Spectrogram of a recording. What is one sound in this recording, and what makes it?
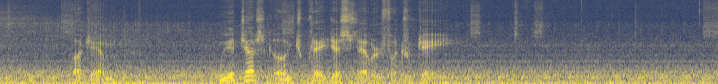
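A diesel locomotive engine rumbles low and steady.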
